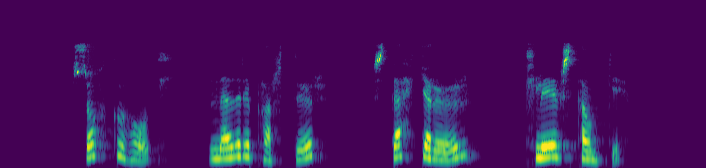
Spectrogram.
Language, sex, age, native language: Icelandic, female, 20-29, Icelandic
